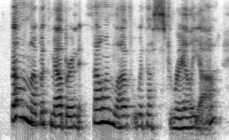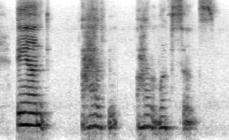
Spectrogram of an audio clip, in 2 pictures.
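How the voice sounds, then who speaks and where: Her voice somewhat breathy, a woman talks at a fairly slow pace with ordinary pitch variation and big swings in loudness. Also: medium pitch for a woman. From Canada, London Ontario. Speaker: digital marketing mentor. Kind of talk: webinar presentation. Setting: online webinar.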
